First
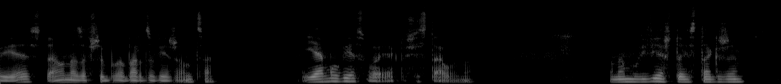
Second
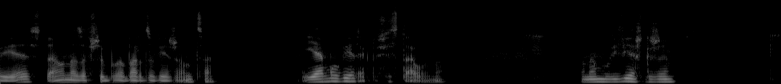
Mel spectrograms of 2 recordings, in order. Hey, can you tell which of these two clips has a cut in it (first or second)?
second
